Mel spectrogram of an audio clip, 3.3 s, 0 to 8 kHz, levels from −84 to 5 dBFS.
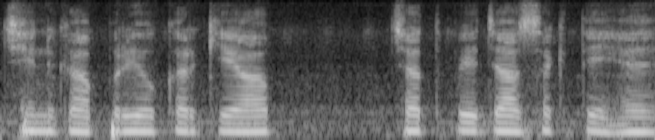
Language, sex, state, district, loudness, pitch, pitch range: Hindi, male, Haryana, Jhajjar, -18 LUFS, 130 Hz, 130-135 Hz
